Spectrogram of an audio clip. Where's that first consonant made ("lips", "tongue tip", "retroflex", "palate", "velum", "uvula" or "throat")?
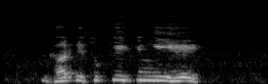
velum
